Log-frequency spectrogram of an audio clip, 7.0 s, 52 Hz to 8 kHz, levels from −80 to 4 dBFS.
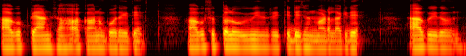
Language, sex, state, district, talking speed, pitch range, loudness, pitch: Kannada, male, Karnataka, Koppal, 110 wpm, 110-115 Hz, -22 LUFS, 110 Hz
